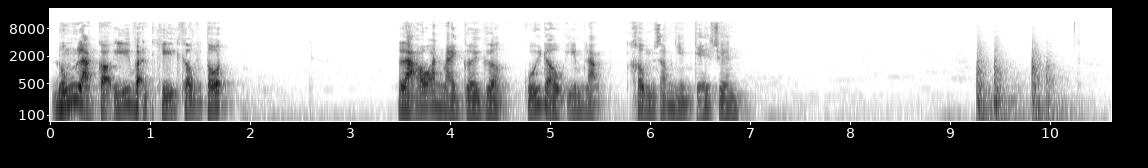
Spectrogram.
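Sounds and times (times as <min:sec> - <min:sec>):
speech: 0:00.0 - 0:01.9, 0:03.5 - 0:07.0
knocking on a room door: 0:09.2 - 0:10.3.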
